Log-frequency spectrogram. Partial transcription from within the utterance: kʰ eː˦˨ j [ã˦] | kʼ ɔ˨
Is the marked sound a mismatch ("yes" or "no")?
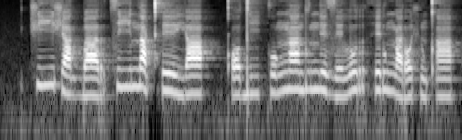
yes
